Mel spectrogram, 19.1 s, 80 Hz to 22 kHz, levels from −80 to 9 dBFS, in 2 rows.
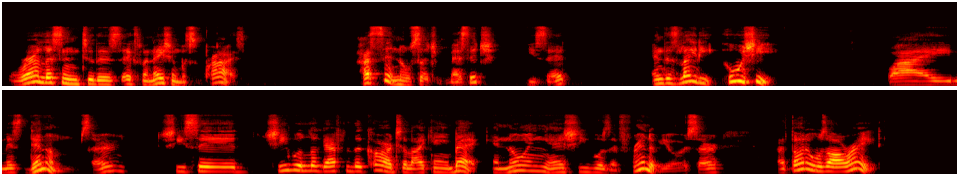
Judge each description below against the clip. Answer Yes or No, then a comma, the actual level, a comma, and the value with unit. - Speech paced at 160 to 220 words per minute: Yes, average, 165 wpm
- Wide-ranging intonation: Yes, wide, 5.8 semitones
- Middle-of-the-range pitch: Yes, medium, 180 Hz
